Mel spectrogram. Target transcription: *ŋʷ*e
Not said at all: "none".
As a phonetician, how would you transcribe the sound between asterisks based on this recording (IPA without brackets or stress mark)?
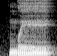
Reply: ŋʷ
